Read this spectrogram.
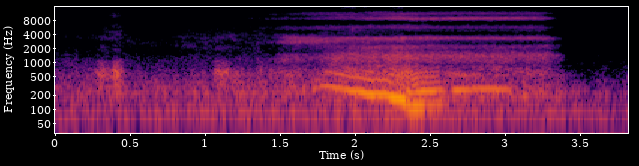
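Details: Single long, rattling, whistling snore with soft breaths before it from a sleeping dog; ordinary sleep snoring.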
